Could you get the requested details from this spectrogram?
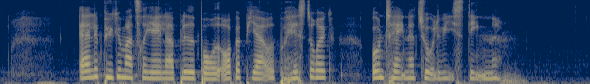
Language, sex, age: Danish, female, 28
